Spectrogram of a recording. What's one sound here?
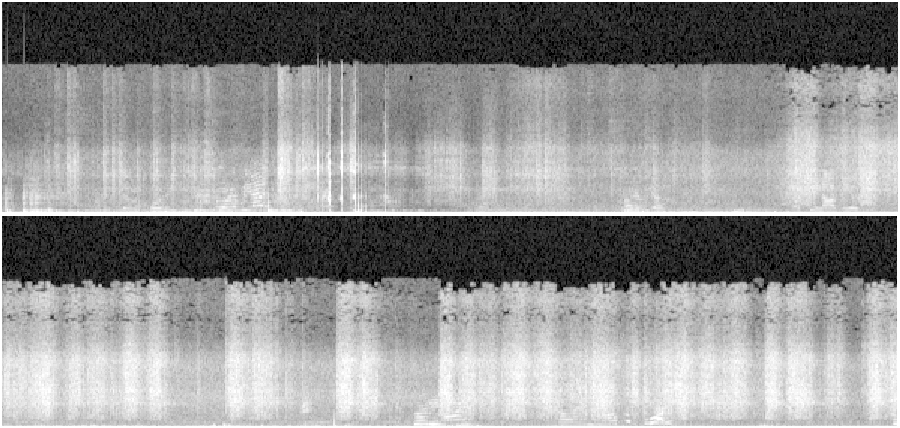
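A trampoline mat creaks and thumps as children bounce.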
